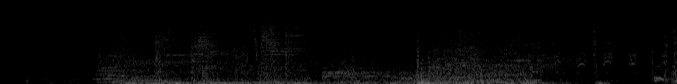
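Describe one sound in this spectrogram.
Game battle effects crackle and clash with spells and weapons.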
